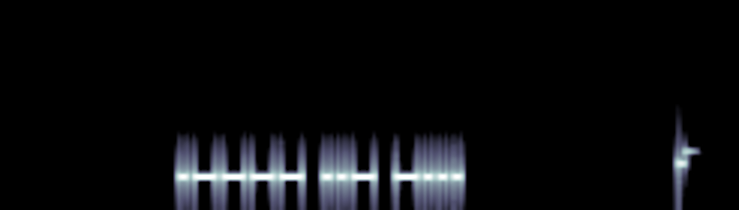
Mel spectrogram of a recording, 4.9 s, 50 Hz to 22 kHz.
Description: Morse code, heard as a keyed tone, about 25 wpm, 700 Hz. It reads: 1UB
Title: Three Challenging Letter-Number Combinations 25wpm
